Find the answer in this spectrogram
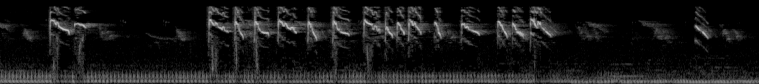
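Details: Oriental white-eye, its song used to challenge and stir other white-eyes, delivering a fast series of sharp high descending notes, about four a second, then a lone later note over steady low hum.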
